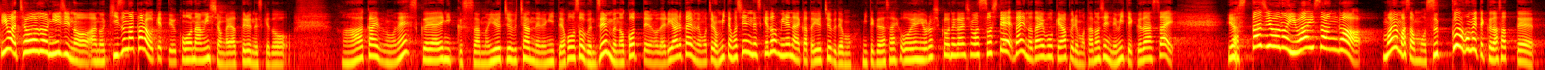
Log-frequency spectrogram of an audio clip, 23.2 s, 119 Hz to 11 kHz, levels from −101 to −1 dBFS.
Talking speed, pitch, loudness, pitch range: 475 characters per minute, 260 Hz, -22 LUFS, 215-335 Hz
